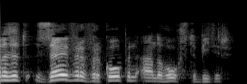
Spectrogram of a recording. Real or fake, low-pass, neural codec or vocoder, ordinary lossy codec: real; 7.2 kHz; none; none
